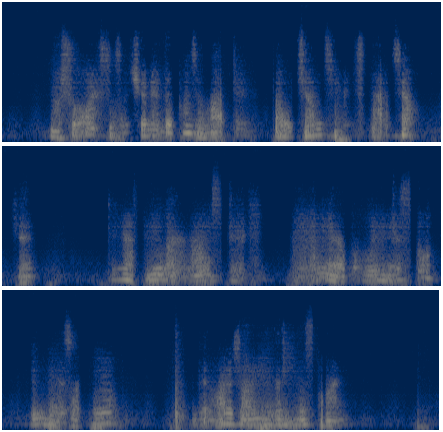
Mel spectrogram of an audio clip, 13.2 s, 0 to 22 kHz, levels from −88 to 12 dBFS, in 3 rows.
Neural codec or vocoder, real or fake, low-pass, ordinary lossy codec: codec, 44.1 kHz, 0.9 kbps, DAC; fake; none; none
